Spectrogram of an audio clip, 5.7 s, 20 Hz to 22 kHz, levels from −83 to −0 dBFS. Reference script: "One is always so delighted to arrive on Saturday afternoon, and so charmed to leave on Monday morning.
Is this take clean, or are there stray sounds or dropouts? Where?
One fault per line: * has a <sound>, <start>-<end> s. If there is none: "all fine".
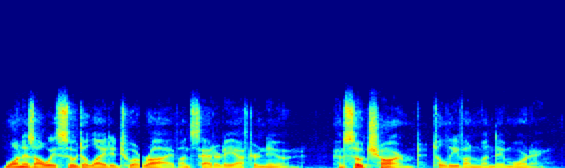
* has a dropout, 1.4-1.4 s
